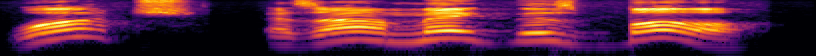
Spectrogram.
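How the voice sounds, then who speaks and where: A man's voice: high-pitched, big pitch swings, takes it slowly, no room sound, heavily acted. A man voicing a chatty puppet stage magician with theatrical, exclamatory patter in a puppet talent show act. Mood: showy, upbeat.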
